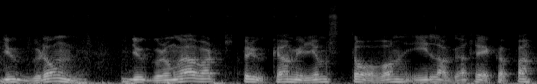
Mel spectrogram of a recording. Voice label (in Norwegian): "dugLong", Numedalsmål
